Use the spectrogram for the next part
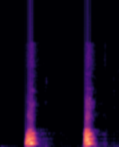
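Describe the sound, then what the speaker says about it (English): A pet dog lets out two short, sharp barks spaced about a second apart, close and clear with silence around them. "If there's a bird in the sky, he's gonna bark."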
